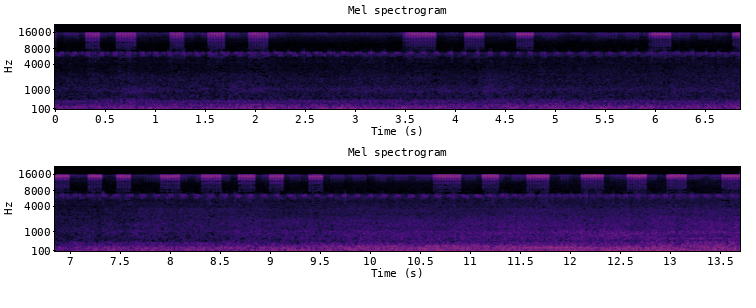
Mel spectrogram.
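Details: Requena verticalis calling: series of short, very high-pitched sizzling buzzes, sometimes single and sometimes in quick pairs or triplets, steady through the recording above a faint low background hum.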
